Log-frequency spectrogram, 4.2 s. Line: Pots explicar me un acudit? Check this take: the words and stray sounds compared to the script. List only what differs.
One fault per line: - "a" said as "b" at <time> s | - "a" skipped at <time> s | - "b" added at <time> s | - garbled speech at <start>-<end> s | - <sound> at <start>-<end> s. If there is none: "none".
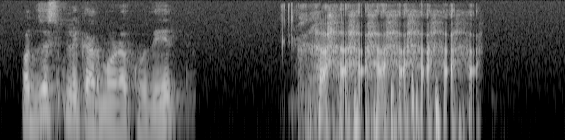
- laugh at 2.1-3.6 s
